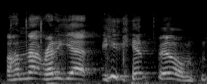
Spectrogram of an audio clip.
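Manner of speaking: high, loud diva protest. Retold or imitated. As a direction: play the diva hiding backstage. Voicing a queen.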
